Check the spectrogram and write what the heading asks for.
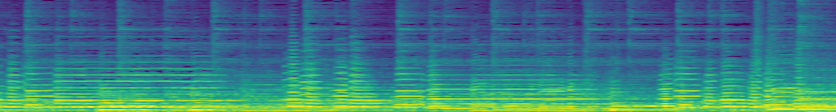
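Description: A school jazz band playing: trumpet, trombone and reeds sound held chords that shift about every second, over a drum kit's steady cymbal and drum strokes.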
